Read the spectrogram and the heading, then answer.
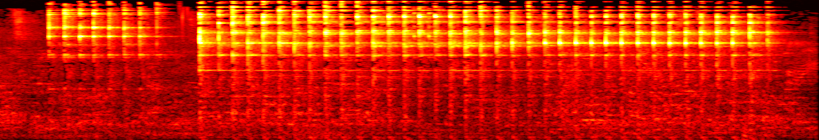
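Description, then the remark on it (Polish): A small hand bell is shaken steadily for several seconds to call council members to order and to their seats at a session, a bright, high metallic ringing in quick, even strokes that grows louder partway through, with a murmur of voices underneath. “Dzwoneczek jest niezbędny.”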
